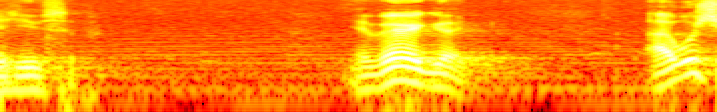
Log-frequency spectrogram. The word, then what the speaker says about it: Yusuf: My name is Yusuf. Can you say Yusuf? You say Yusuf.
